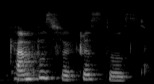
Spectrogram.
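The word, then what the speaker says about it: Campus für Christus: Campus for Christus.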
